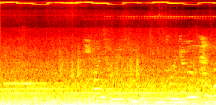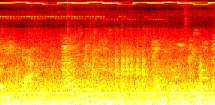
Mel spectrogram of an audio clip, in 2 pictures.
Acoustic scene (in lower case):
bus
